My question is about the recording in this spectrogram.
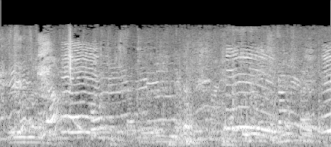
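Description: Several children's voices chattering over one another, high-pitched and indistinct, with no single clear speaker.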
